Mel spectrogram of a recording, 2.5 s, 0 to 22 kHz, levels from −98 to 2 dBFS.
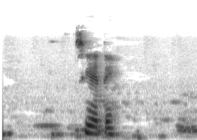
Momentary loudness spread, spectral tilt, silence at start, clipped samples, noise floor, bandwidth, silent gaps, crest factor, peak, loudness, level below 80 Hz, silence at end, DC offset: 24 LU; -3.5 dB/octave; 0.05 s; under 0.1%; -44 dBFS; 9.4 kHz; none; 20 dB; -2 dBFS; -17 LUFS; -58 dBFS; 0 s; under 0.1%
